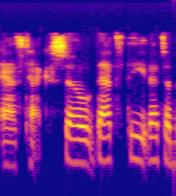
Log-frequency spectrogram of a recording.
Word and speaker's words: ASTC: science hyphen Technology Centers the acronym is astc it's pronounced Aztec so that's the that's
